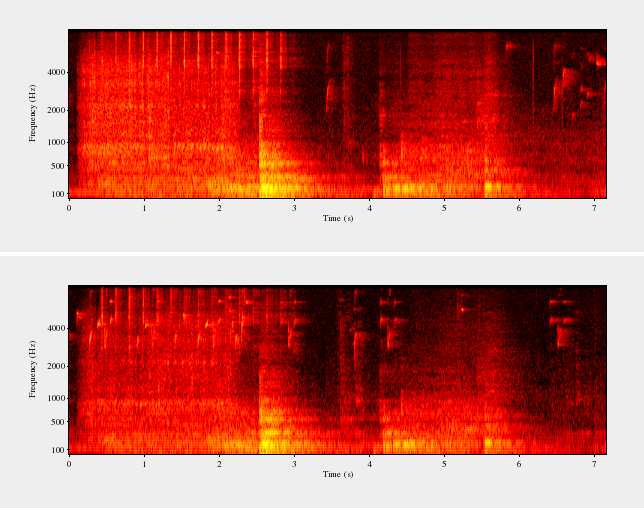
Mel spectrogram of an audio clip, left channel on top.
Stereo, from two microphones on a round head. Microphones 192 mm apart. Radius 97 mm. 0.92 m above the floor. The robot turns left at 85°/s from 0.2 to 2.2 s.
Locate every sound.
0.4 s ticking: 145° right, 1.4 m; by 2.9 s 65° left, 1.4 m
1.9 s a sliding door: 75° left (ahead or behind), 5.5 m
